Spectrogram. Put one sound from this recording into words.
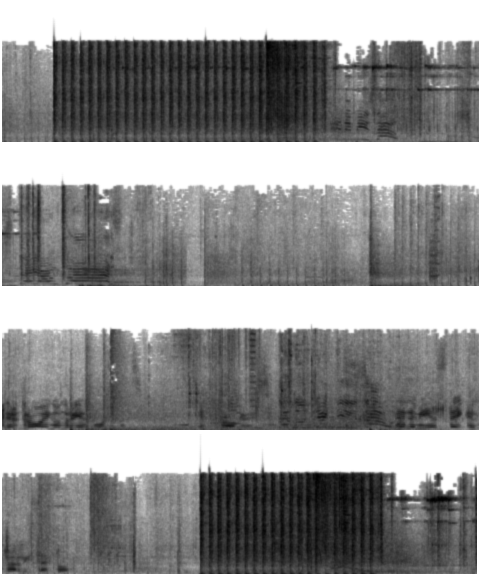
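Rapid automatic gunfire rattles in fast bursts.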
